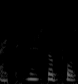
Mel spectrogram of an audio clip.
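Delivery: soft, unvoiced whisper.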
